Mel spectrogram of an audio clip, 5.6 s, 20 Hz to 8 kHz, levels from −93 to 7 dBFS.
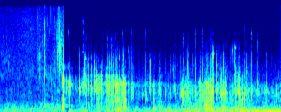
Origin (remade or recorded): recorded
